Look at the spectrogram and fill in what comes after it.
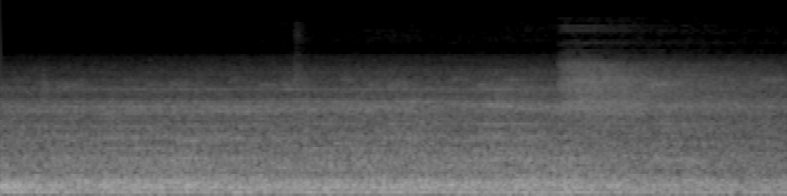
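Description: Train running with a steady rumble; a higher hiss comes in about five and a half seconds in.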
